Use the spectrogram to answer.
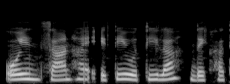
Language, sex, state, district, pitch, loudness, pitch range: Chhattisgarhi, female, Chhattisgarh, Jashpur, 225 Hz, -19 LUFS, 210-240 Hz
